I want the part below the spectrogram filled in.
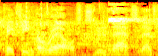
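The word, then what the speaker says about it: Harrell: a full year of calling him KT Harold that his true pronunciation is harell even the Auburn people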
